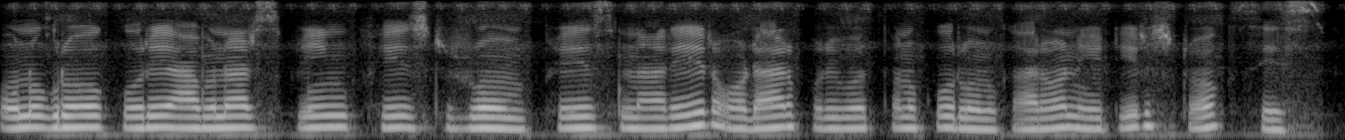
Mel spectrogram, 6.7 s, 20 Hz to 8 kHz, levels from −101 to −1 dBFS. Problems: background conversations at intervals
